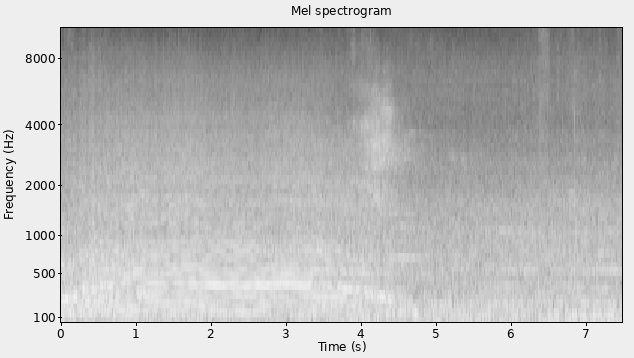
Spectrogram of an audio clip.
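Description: Ford Mustang Mach 1's V8 revved up and held at high revs through a burnout on the drag strip's starting line, then dropping back about four seconds in. After that it runs on at lower revs.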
